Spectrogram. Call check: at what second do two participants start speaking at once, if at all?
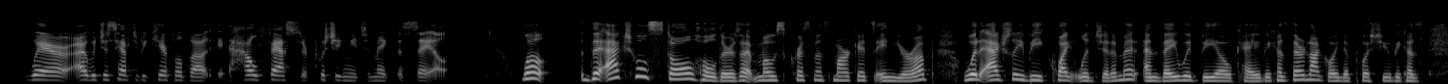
none

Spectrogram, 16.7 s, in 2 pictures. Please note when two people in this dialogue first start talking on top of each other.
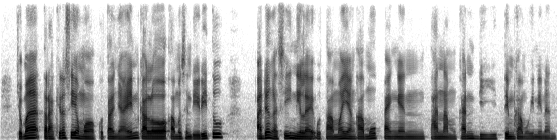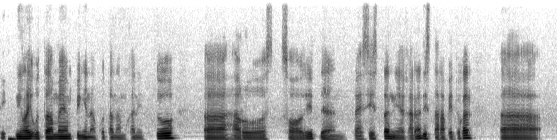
none

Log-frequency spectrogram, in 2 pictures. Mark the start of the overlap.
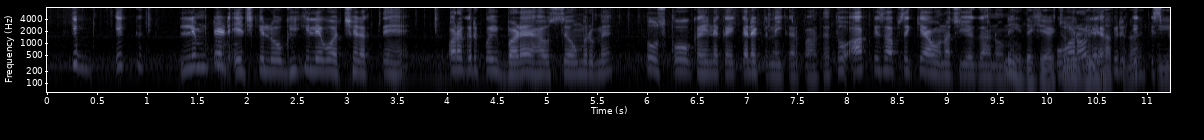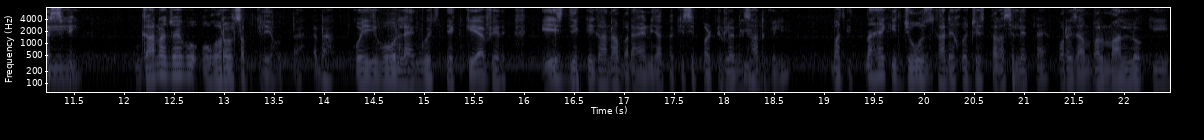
10.1 s

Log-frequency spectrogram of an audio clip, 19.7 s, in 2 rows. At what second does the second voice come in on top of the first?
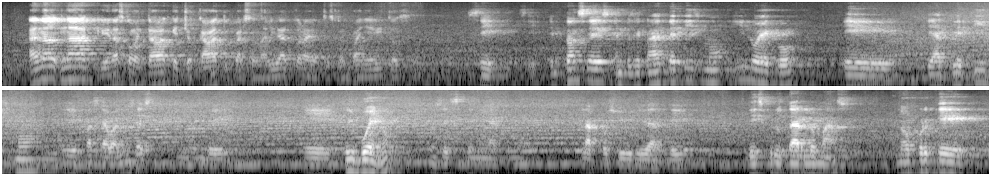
none

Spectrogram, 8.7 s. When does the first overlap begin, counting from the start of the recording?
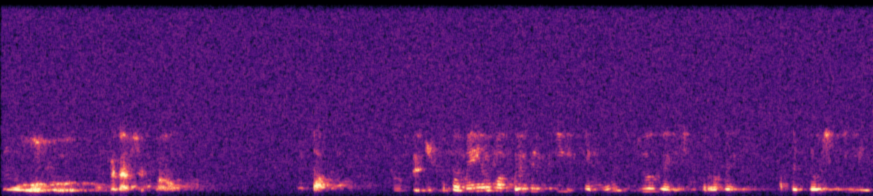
none

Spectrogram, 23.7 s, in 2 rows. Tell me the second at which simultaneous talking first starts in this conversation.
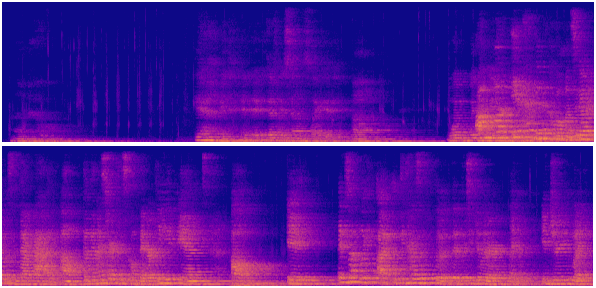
9.4 s

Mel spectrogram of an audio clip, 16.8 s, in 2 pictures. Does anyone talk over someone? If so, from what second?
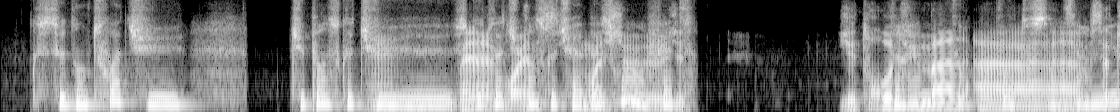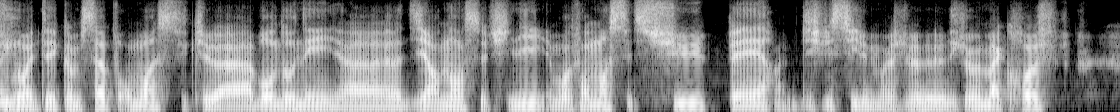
2.7 s

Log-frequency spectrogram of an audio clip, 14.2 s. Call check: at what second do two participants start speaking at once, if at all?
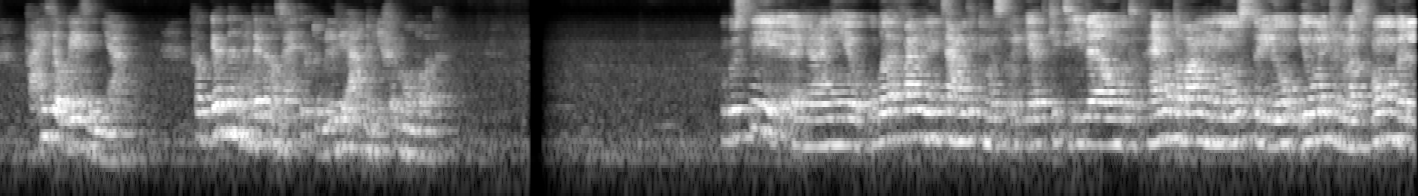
none

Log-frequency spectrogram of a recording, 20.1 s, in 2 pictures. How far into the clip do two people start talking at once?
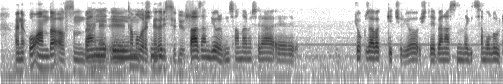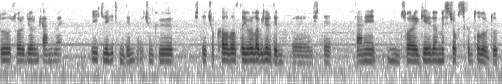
1.7 s

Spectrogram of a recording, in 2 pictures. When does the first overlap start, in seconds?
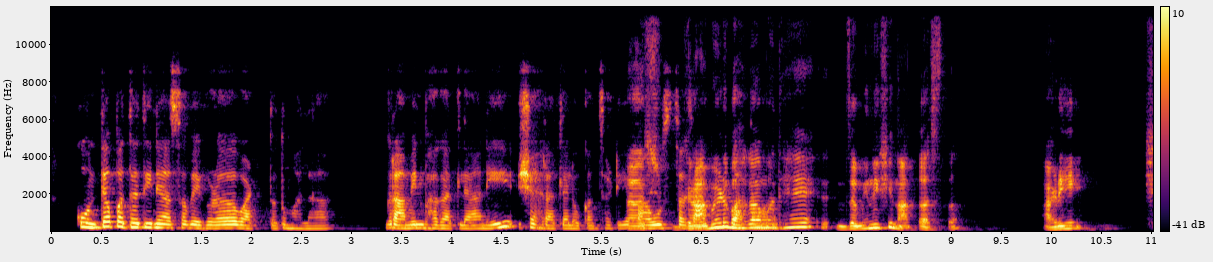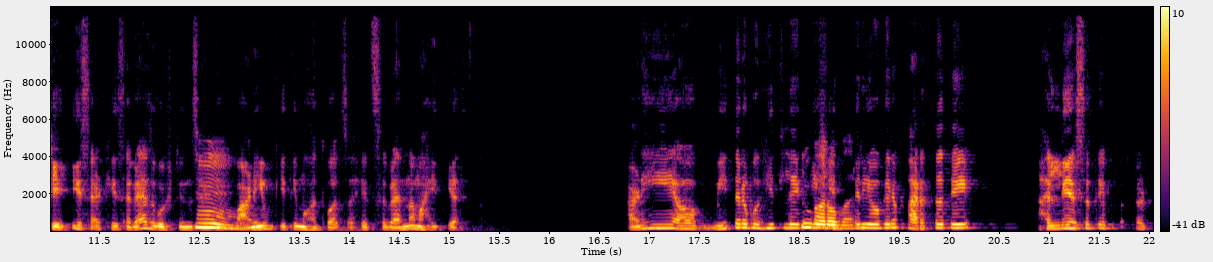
5.8 s

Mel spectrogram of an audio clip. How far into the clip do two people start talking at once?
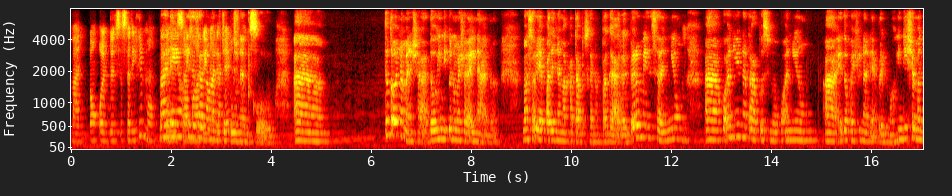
1.8 s

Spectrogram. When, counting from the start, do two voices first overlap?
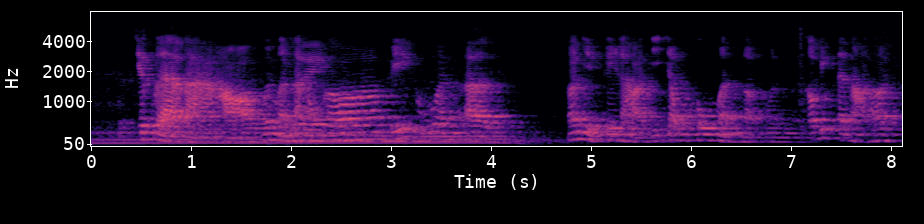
1.9 s

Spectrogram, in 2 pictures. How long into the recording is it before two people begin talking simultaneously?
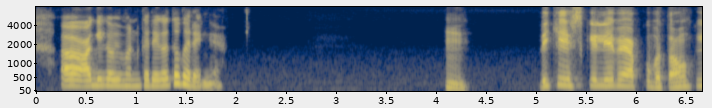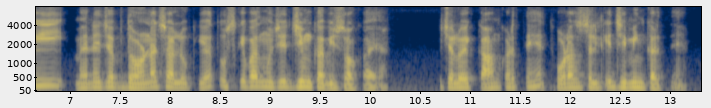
none

